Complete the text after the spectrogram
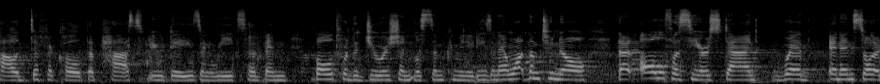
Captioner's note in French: voix de l'interprète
